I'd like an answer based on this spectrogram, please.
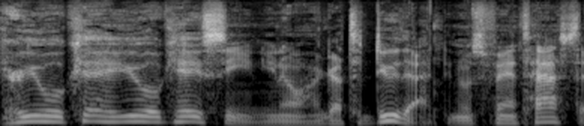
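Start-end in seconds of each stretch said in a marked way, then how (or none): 0.0-1.0 high, loud, worried, anxious calling out. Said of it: "Everybody's like".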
